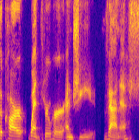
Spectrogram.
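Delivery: ordinary talk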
